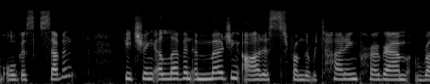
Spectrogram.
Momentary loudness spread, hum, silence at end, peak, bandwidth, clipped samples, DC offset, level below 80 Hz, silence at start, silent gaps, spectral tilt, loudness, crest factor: 7 LU; none; 0 s; -16 dBFS; 16.5 kHz; under 0.1%; under 0.1%; -68 dBFS; 0 s; none; -3 dB/octave; -33 LUFS; 18 dB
